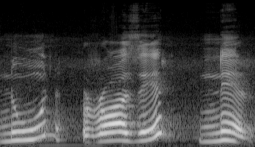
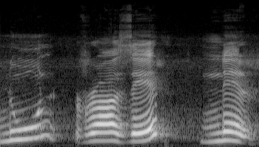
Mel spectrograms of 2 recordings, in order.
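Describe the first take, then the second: No difference in how they are said.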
